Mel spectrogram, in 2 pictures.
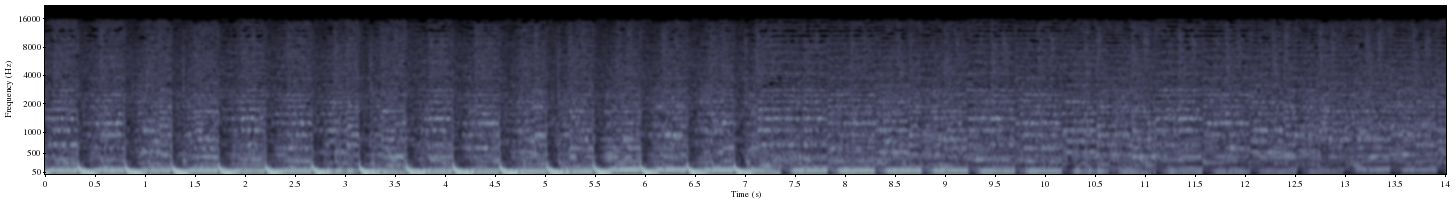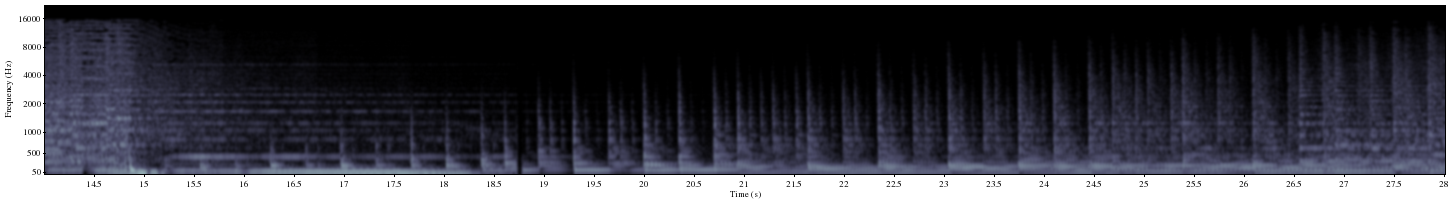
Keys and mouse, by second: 0.0-0.1 typing, 1.6 click, 3.7-7.6 typing, 7.1 click, 10.1 click, 11.8 click, 13.9 click, 15.2 click, 16.7 click, 19.9 click, 21.5 click, 22.6 click, 22.9 click, 22.9 KP_0, 22.9 KP_1, 23.6 Tab, 23.6 click, 23.6 KP_0, 23.6 KP_1, 27.3 KP_6, 27.3 KP_3.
